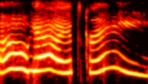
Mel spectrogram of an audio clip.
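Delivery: mocking, fake cheerful voice, chirped up high.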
